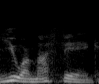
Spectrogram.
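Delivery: laughing, said with earnest conviction. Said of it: "You better say it like you meant it".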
